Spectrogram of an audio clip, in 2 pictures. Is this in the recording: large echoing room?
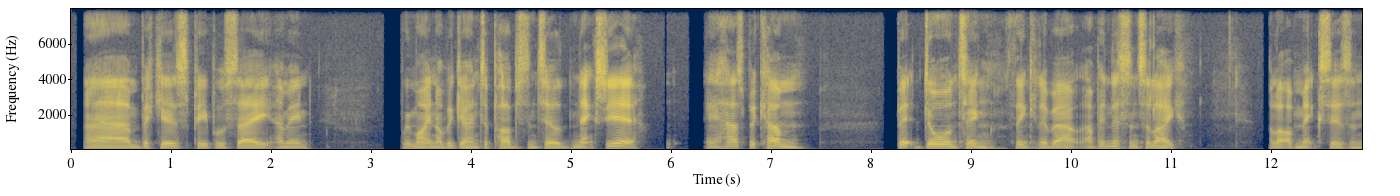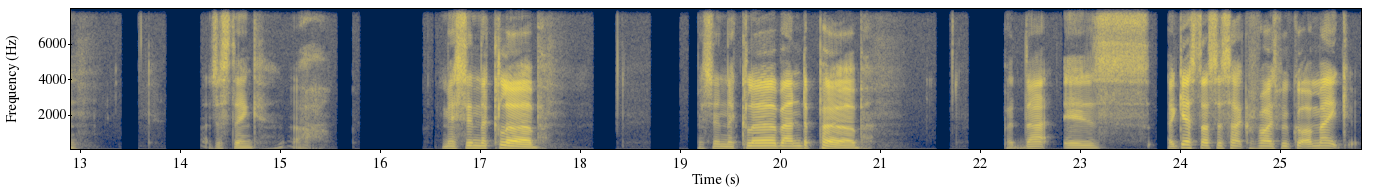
no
